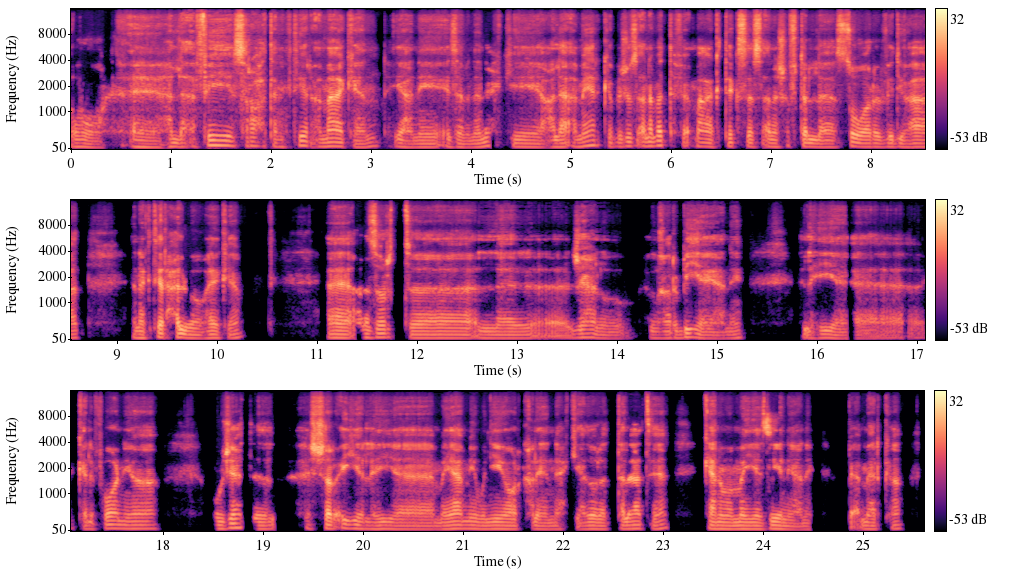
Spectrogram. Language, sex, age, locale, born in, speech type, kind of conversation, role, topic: Arabic, male, 40-44, ar-JO, Saudi Arabia, conversation, unstructured, none, إيه أحسن مكان زرته وليه شايفه مميز؟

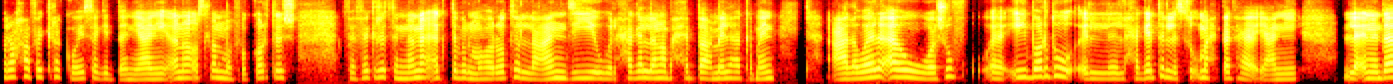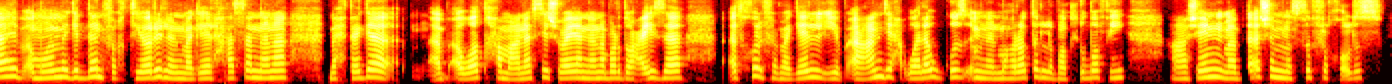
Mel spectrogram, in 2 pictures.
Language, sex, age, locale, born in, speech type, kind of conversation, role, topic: Arabic, female, 30-34, ar-EG, Egypt, conversation, advice, user, إزاي أغيّر مساري المهني عشان ألاقي شغل ليه معنى؟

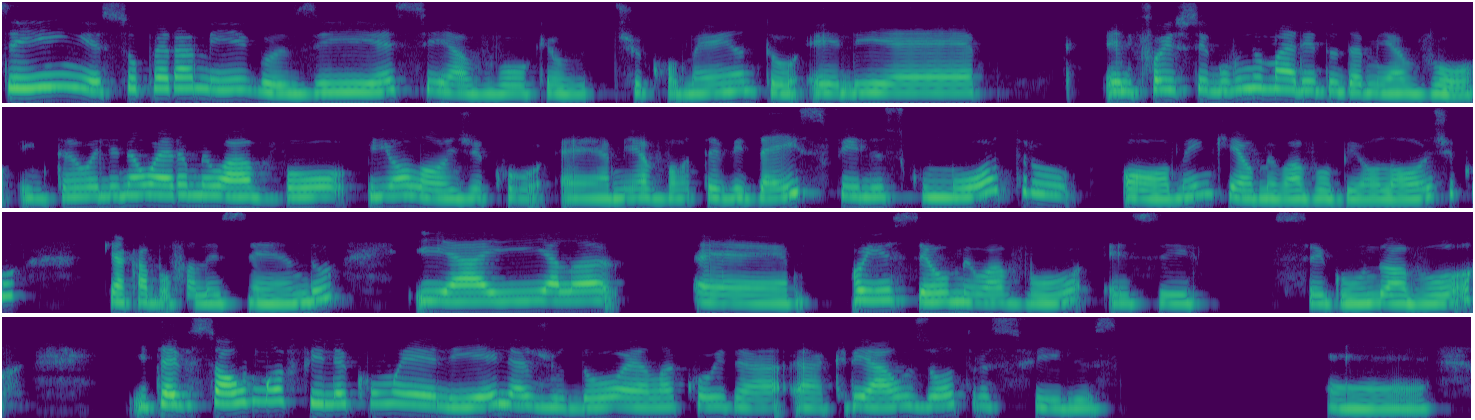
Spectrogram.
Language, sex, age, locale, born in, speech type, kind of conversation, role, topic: Portuguese, female, 30-34, pt-BR, Brazil, conversation, podcast, guest, Que memórias você tem dos passeios com seus avós?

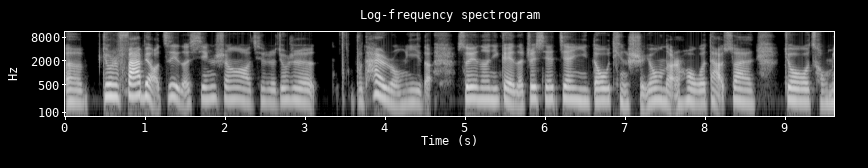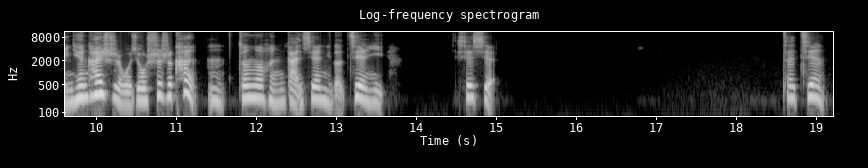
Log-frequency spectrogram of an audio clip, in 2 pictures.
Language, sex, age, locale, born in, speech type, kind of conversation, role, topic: Chinese, female, 30-34, zh-CN, China, conversation, advice, user, 为什么我会反复出现忧郁情绪并且很难自控？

